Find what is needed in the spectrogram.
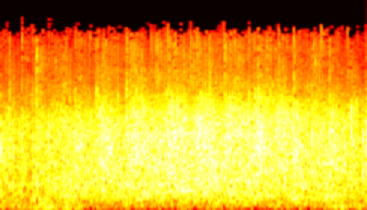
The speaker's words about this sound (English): see that? Adult clapping? They put some goddamn wrist into it, you know? So, some old roughneck kids up here. You know you can clap better than that.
